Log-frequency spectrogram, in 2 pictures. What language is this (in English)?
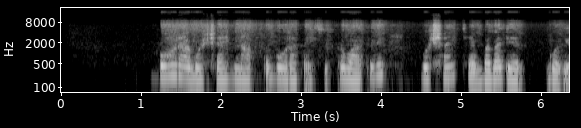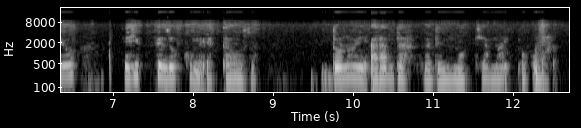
Wolaytta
